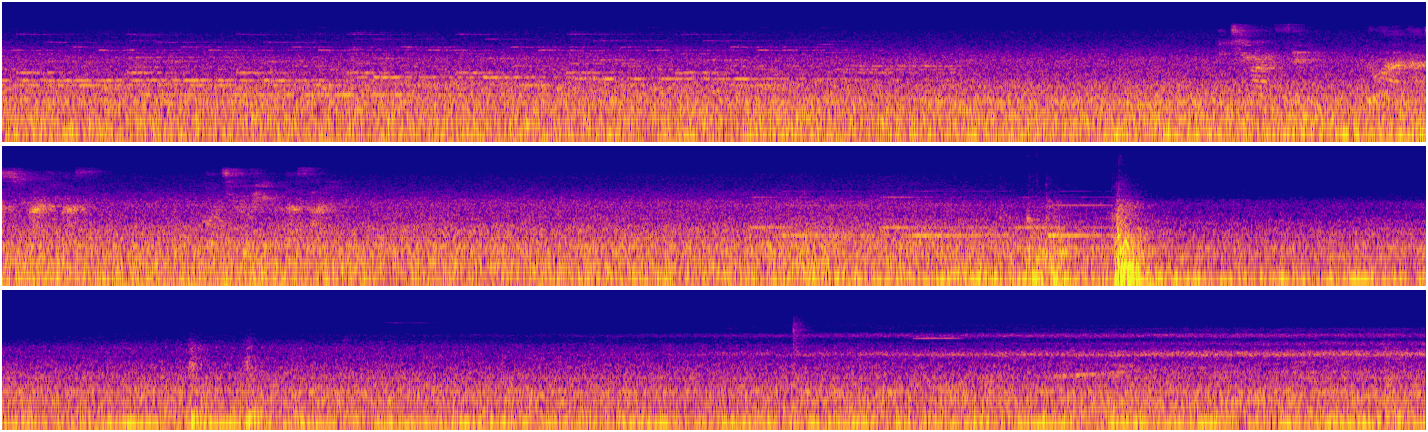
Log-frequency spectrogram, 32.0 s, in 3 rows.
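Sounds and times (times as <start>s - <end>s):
train door chime: 0.0s - 6.9s, 16.3s - 19.5s
train cabin rumble: 0.0s - 24.7s.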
